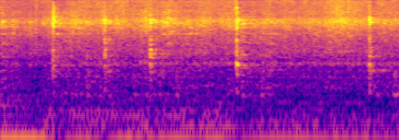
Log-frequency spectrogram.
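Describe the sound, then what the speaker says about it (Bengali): Flattened rice being stirred in a pan with mustard seeds and curry leaves, with a low steady sizzle and a few faint scraping strokes of a spatula at irregular intervals. "ধুয়ে রাখা চিরা দিয়ে দেবো চিরাটা যেভাবে ভালো করে সরষে আর কারিপাতার সঙ্গে মিক্স করে নেব"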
